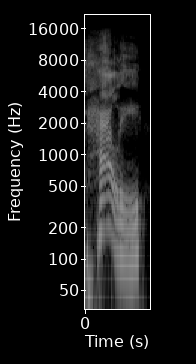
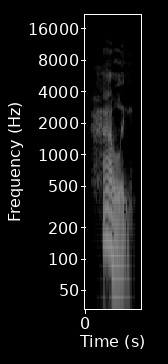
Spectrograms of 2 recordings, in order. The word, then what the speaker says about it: Halley: It's Halley, like valley with an H, Halley. Because I keep like the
